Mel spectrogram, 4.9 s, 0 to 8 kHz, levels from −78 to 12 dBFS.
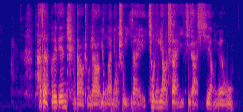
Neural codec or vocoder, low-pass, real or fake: vocoder, 22.05 kHz, 80 mel bands, WaveNeXt; 7.2 kHz; fake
